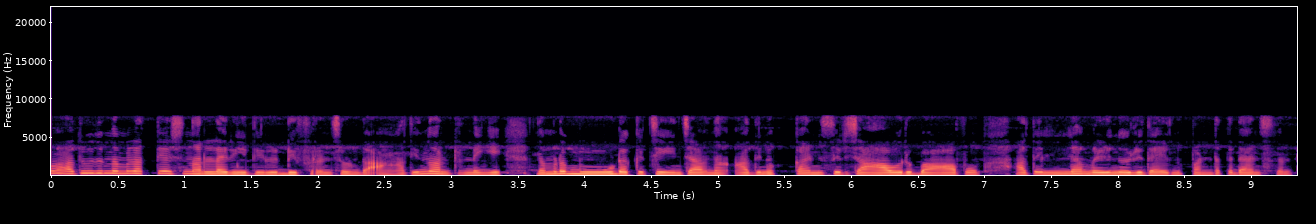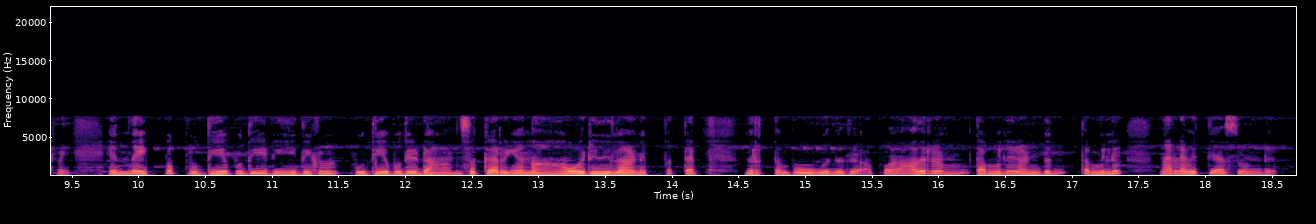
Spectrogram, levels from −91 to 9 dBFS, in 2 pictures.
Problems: none marked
